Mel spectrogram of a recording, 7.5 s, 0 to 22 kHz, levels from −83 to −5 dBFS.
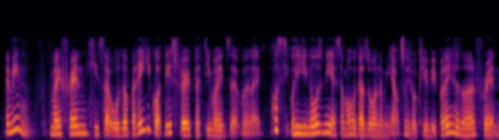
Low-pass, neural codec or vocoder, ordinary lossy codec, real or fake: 7.2 kHz; codec, 24 kHz, 0.5 kbps, DualCodec; none; fake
